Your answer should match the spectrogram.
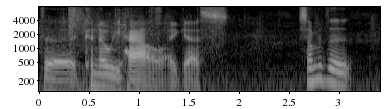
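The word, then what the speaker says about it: Hau: oh the how it's spelled h Au U pronounced how and kohi is is spelled uh k a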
